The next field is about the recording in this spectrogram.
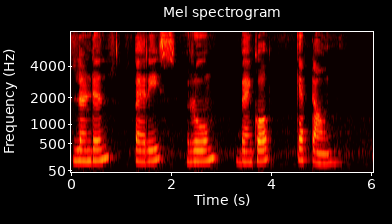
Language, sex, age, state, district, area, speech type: Goan Konkani, female, 30-45, Goa, Ponda, rural, spontaneous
